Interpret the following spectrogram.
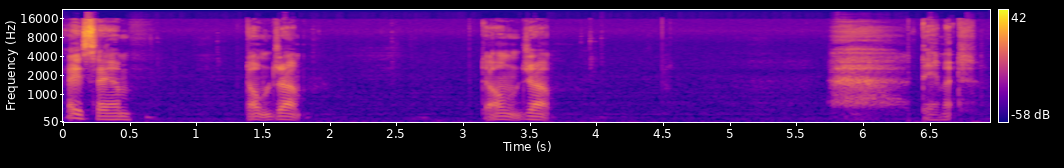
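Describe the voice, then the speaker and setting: A man's voice: fairly low pitch, steady tone, drawn-out words, vocal fry, a bit bright. A man giving let's play commentary, reacting aloud and reading the game's text. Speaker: gaming streamer.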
